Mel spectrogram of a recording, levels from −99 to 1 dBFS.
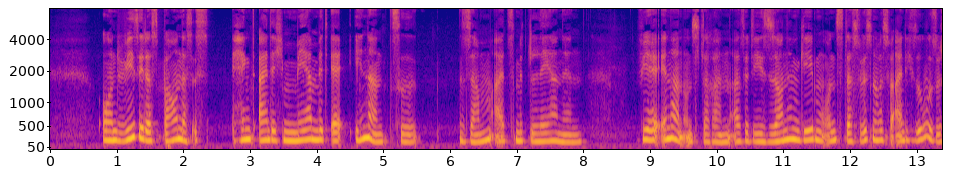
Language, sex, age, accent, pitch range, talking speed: German, female, 50-69, German, 155-195 Hz, 140 wpm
